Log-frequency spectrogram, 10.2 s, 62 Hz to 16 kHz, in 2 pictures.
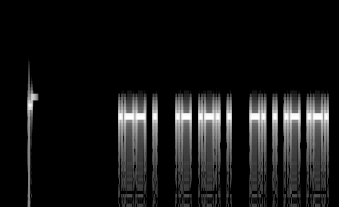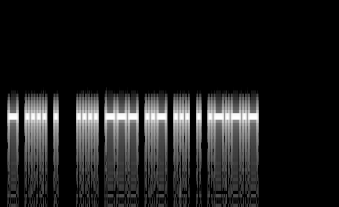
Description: Morse code, heard as a keyed tone, about 28 wpm, 700 Hz. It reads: WE ARE NEAR THE HOUSE.
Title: Sentences from Top 1000 Words - Review Part 1 - 28wpm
